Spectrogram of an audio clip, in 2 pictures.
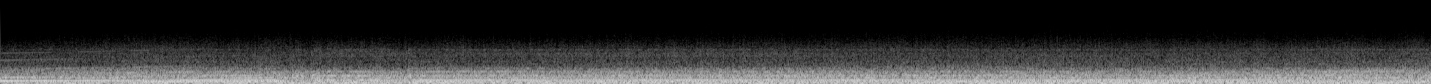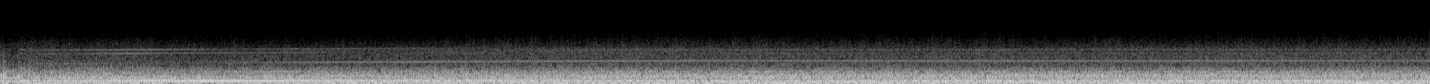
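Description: Caterham R500 engine heard from the open cockpit, running hard under acceleration at speed. Its note steps about two and a half seconds in and again about halfway through. Wind noise rushes over the cockpit throughout.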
